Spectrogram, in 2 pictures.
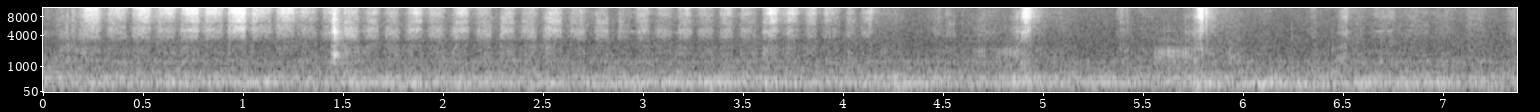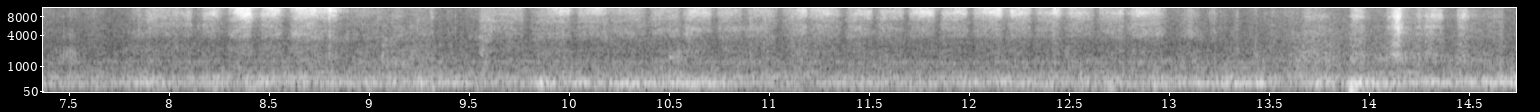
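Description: A paper towel is wiped over an oiled carbon steel knife blade with soft, continuous rubbing and light scraping strokes close up, with occasional small taps.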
